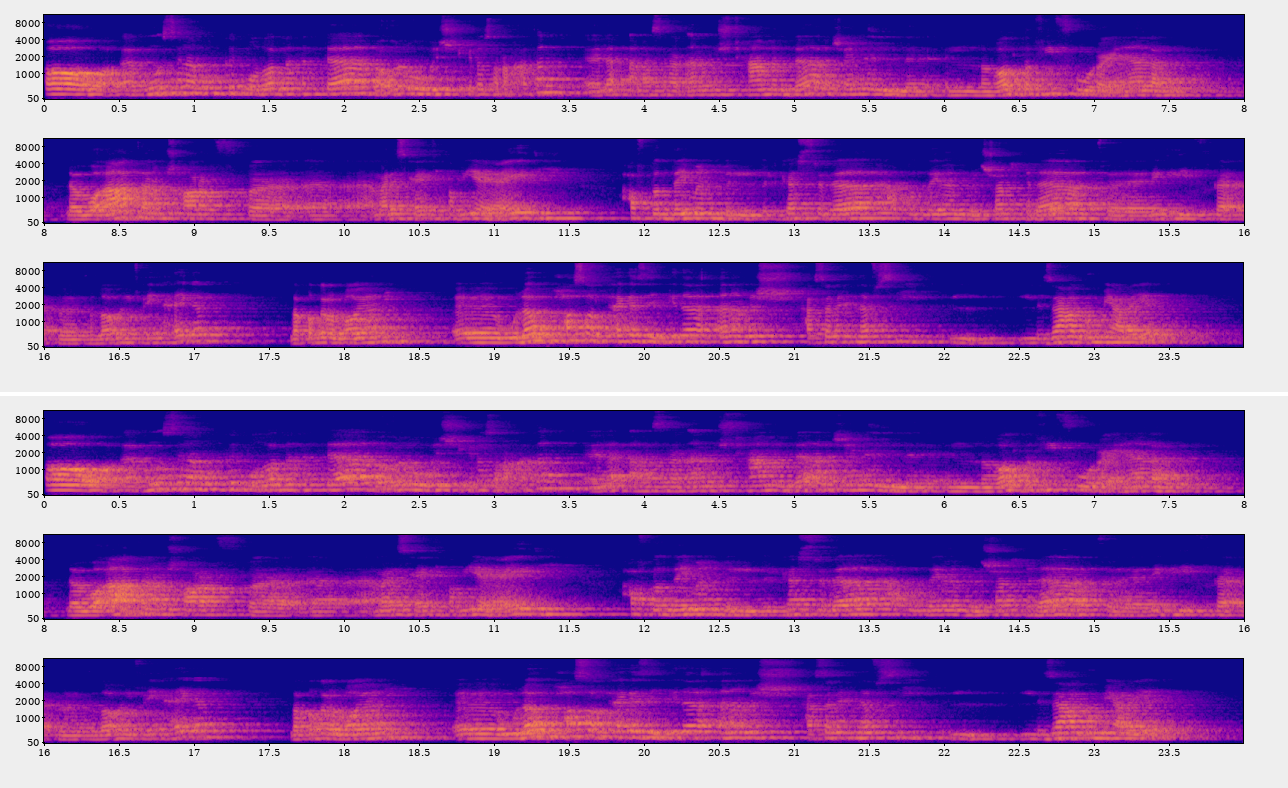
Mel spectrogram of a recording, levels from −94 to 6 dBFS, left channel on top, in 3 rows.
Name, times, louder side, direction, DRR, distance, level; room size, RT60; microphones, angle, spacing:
voice 1, 0.0-7.6 8.1-11.5 11.9-17.1 17.6-18.3 18.7-22.2 22.5-23.4, equal, 30° left, 0 dB, 0.8 m, -30 dB
3.9 x 3.7 x 3.6 m, 1.1 s
head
